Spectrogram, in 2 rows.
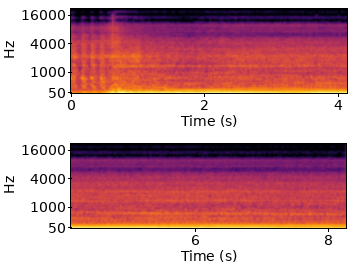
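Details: Toyota Celica engine after replacing belt tensioner and belt, with thicker 10W50 oil: catches and settles into smooth even idle, steady low hum, no chain-like rattle from belt side; earlier noise was tensioner and belt, not the engine.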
